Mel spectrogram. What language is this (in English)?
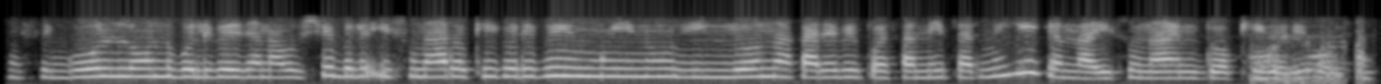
Odia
